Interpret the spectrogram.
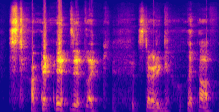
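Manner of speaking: loud, broken up by laughter; laughing while talking. Real, not acted. Host owning up to going off kilter, laughing as he talks. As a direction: laugh through the words. Laughing at own failed accent.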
